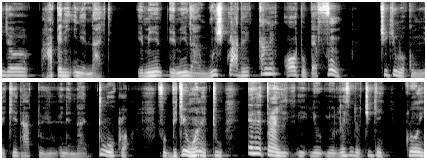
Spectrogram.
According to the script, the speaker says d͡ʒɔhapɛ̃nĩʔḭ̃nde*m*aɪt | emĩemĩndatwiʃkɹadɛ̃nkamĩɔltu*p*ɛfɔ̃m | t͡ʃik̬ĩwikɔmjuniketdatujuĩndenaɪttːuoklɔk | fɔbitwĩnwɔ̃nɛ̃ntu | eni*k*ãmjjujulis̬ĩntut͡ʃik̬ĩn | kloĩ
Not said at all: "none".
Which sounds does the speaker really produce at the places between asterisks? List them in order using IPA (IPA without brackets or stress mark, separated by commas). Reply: n, p, t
